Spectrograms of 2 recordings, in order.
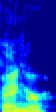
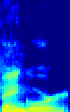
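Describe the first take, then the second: First: It is said the way outsiders say it. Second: It is said the way locals say it. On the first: "out of staters will come in and call it Banger" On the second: "we pronounce it Bangor"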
